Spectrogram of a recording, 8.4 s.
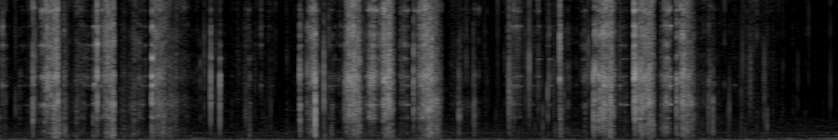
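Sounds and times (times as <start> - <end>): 
digging with trowel: 0.0 - 1.9, 3.0 - 7.5.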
